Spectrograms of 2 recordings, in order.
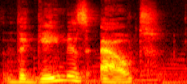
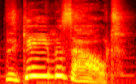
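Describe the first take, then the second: First: It is read in the speaker's ordinary voice. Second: It is said in an imitated character's voice.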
